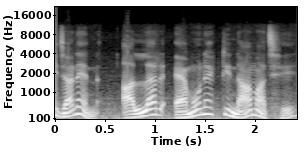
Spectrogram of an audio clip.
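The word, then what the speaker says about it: الله: আল্লাহর 99 টি নামের মধ্যে প্রথম এবং সবচেয়ে গুরুত্বপূর্ণ নাম হলো আল্লাহু। আরবিতে আল্লাহু। বাংলায় উচ্চারণ আল্লাহ অর্থ সর্বশক্তিমান স্রষ্টা একমাত্র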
